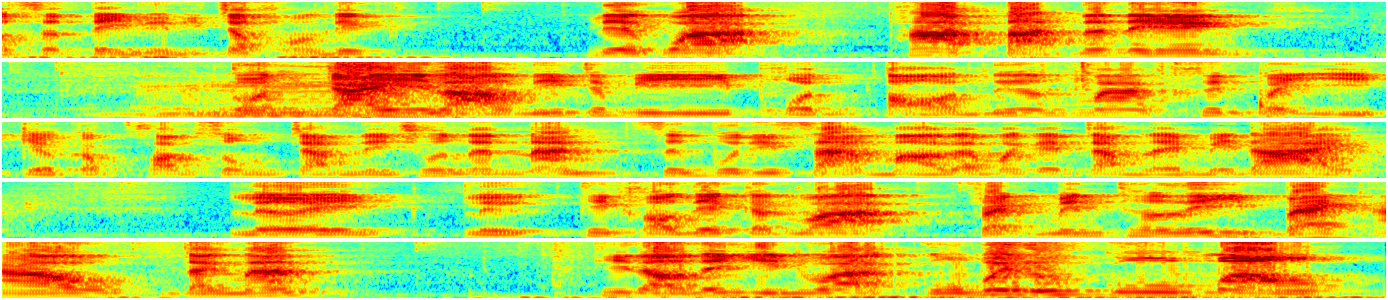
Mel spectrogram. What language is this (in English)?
Thai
